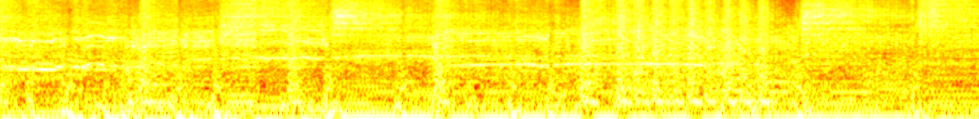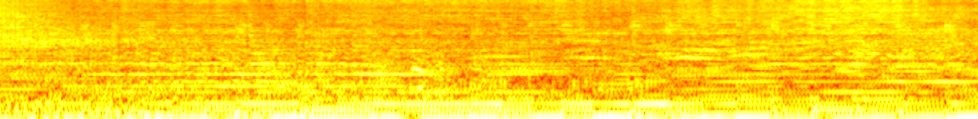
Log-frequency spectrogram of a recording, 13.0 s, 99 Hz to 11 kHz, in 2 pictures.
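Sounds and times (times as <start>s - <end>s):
held low bass notes: 0.0s - 13.0s
keyboard: 0.0s - 13.0s
rock band playing: 0.0s - 13.0s.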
